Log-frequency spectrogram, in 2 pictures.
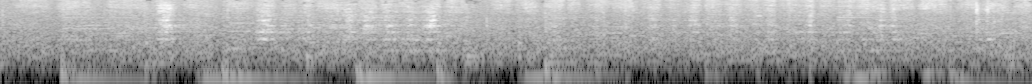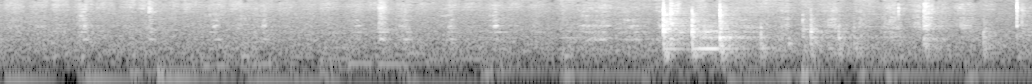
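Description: Chopsticks stirring and scraping a thick sesame-paste sauce around a nonstick frying pan, with soft irregular scrapes that grow louder and quicker near the end.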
